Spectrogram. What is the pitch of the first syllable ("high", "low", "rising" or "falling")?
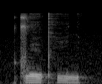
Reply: rising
